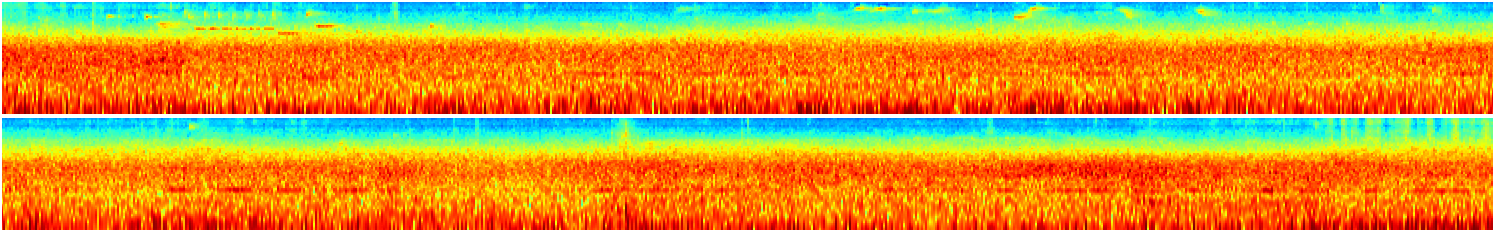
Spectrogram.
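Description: Outdoor morning ambience: a steady hiss of background noise with a few faint, scattered bird chirps.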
